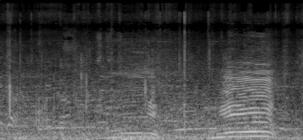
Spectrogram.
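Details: A Belgian Blue bull, restless as it is loaded onto a truck, ends with a loud, rich harmonic moo of nearly a second, preceded by quieter lowing amid handlers' voices and yard noise.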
